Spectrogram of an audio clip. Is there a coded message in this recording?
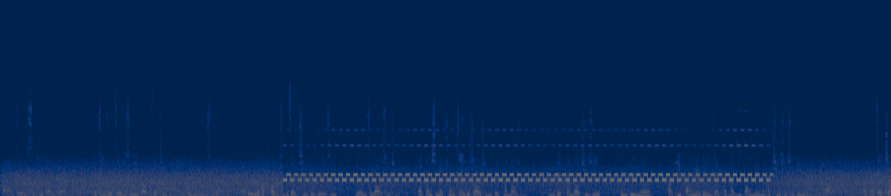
No, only a tone that alternates evenly between two pitches, with radio static and speech in Chinese.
